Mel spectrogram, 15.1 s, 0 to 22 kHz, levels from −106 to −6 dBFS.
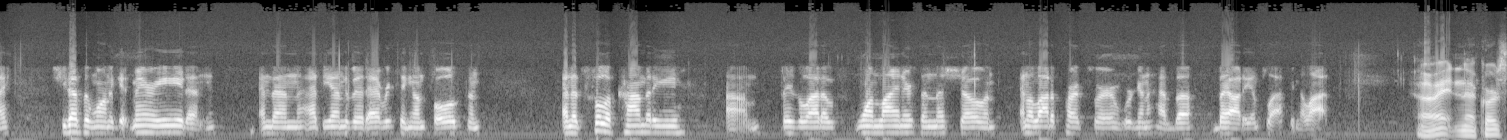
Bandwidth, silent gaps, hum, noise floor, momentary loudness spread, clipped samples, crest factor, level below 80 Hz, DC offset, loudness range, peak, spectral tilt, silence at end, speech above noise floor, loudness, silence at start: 19 kHz; none; none; -47 dBFS; 10 LU; under 0.1%; 16 dB; -54 dBFS; under 0.1%; 2 LU; 0 dBFS; -5 dB/octave; 0 s; 33 dB; -14 LUFS; 0 s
